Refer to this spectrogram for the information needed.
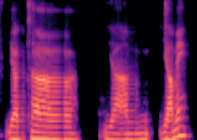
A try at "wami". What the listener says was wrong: Wa with the W, Wami.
